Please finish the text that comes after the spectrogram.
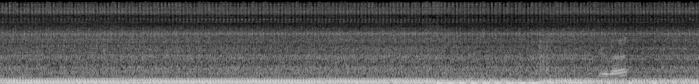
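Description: A Ford Focus ST sits at a steady idle nearby, low and continuous, its tone shifting slightly partway through as a brief voice sounds near the end.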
